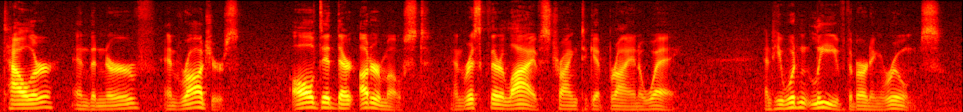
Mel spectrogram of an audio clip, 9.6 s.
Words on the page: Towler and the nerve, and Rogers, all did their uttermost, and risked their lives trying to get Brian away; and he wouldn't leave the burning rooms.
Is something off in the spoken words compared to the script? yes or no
no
